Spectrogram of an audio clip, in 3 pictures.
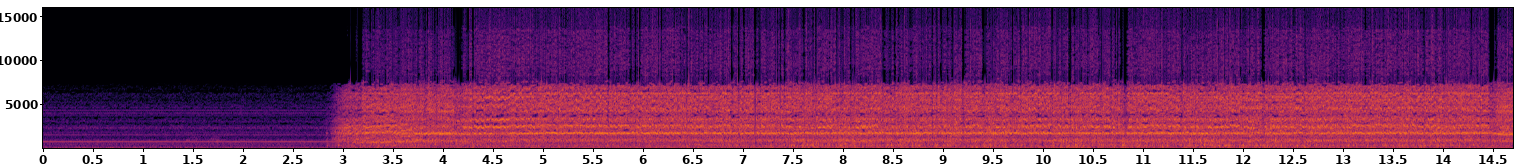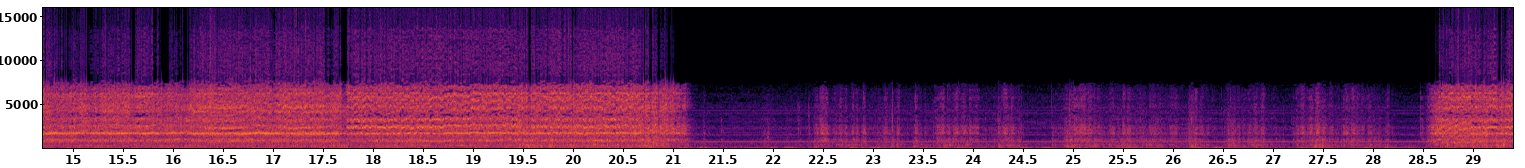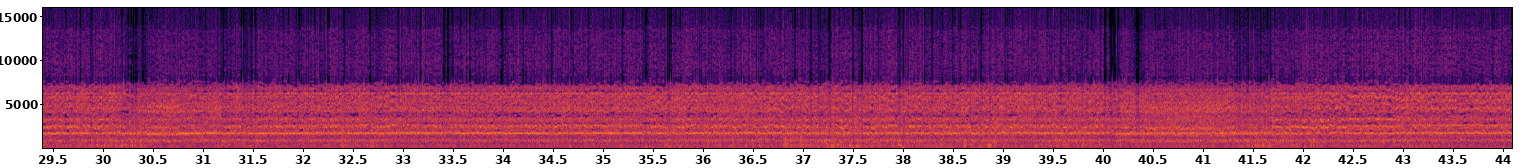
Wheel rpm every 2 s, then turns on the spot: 0, 70, 220, 230, 240, 230, 220, 230, 220, 220, 110, 10, 20, 30, 110, 230, 230, 240, 230, 230, 220, 220.
22-28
